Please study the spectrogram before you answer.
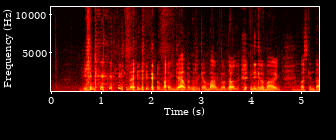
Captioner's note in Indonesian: tertawa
